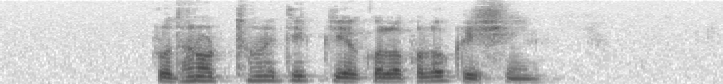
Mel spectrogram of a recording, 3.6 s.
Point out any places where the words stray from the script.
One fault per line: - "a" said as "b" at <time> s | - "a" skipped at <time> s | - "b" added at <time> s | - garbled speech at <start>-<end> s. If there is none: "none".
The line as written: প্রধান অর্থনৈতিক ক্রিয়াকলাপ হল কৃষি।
none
